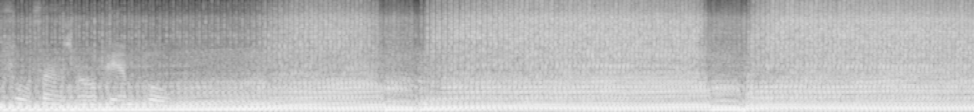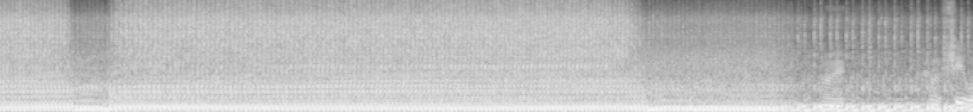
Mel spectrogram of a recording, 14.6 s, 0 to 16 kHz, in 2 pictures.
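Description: A Yamaha V Star 1300 motorcycle with a Cobra exhaust makes loud, close pulls toward 4000 RPM. The engine note climbs repeatedly and briefly cuts out between each rise.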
